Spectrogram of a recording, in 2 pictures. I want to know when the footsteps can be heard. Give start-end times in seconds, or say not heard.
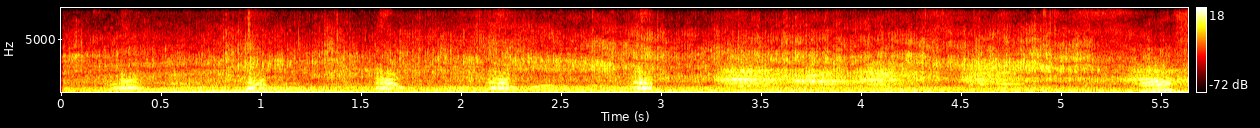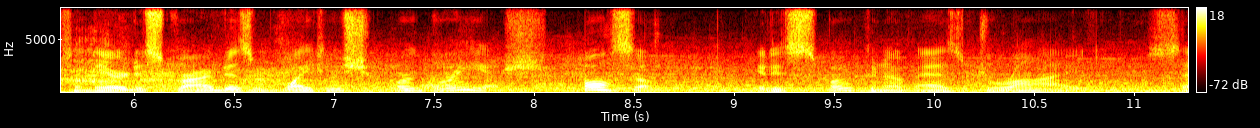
not heard.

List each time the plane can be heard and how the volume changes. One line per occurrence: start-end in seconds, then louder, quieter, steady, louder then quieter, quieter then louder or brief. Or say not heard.
0.0-11.2 steady.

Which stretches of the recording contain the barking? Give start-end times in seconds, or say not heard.
0.1-7.7.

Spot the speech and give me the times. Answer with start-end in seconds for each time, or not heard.
5.4-11.2.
